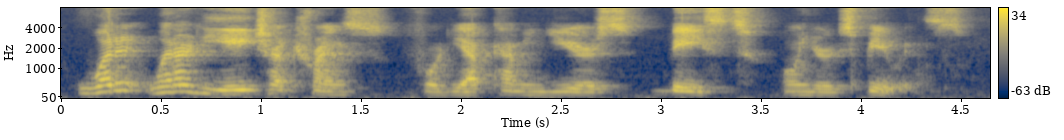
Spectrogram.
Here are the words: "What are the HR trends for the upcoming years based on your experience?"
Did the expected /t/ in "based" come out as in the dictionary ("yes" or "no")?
yes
